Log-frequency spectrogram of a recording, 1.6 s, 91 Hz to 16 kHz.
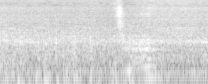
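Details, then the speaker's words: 3rd-gen Toyota 4Runner that had stumbled and stalled at a red light, revved after MAF sensor and throttle body cleaning. It picks up cleanly with a smooth, even note and no stumbling or popping; the rev sounds healthy. "Sounds good. I think that fixed it."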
